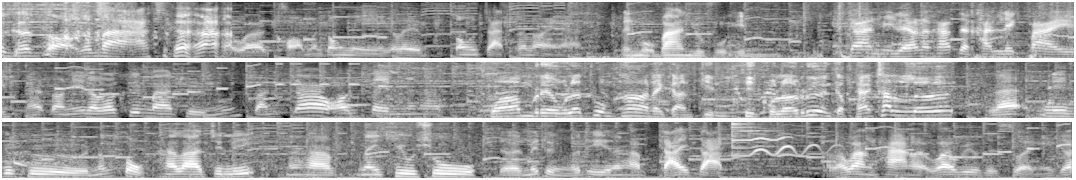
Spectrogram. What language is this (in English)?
Thai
